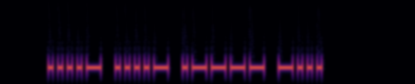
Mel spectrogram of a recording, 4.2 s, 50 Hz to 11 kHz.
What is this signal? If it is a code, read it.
Morse code, heard as a keyed tone, about 25 wpm, 700 Hz. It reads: 441B
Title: Four Challenging Letter-Number Combinations 25wpm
